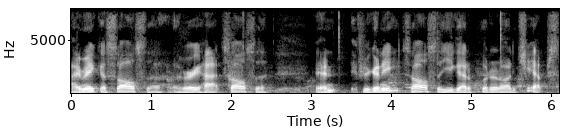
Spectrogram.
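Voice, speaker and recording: Noticeable background noise sits behind a man's fairly high-pitched voice. He keeps a moderate pace and fairly even intonation. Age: 80s+. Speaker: weight loss program client. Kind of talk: interview testimony. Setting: program weigh-in at the office.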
